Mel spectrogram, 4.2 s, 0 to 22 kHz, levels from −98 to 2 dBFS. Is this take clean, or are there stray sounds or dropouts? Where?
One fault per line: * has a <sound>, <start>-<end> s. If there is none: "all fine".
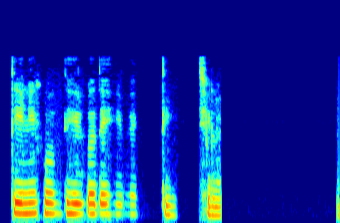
all fine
